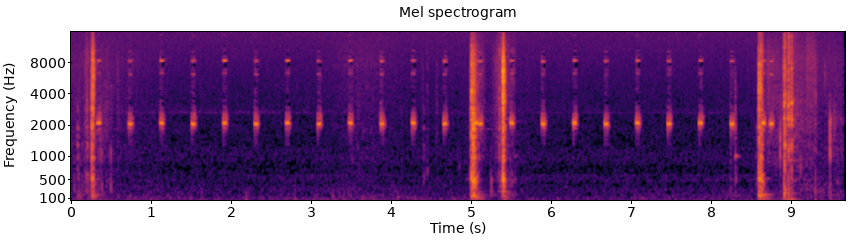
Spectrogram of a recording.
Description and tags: car alarm lights switched on beeps 2
I switched on the car alarm lights. A beeping sound can be heard. Another one.
Recorded with Edirol R-1 & Sennheiser ME66.
alarm, alarmlights, alert, beeping, beeps, blinking, car, direction, light, lights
